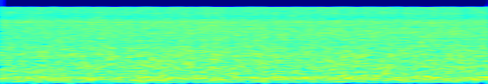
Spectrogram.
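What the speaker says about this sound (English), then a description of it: "So you hear the water roaring right there." Village river in Jamaica, its water roaring in a steady, loud broadband rush like a stream or small waterfall, continuous and close with no talk over it.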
